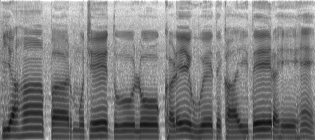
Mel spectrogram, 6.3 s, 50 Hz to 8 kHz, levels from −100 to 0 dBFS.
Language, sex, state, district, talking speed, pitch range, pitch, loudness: Hindi, male, Madhya Pradesh, Katni, 105 wpm, 120-140 Hz, 125 Hz, -14 LUFS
